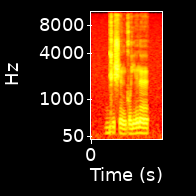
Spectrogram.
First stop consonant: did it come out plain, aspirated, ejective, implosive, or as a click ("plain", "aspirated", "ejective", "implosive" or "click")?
plain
